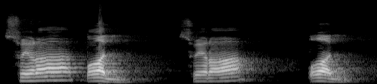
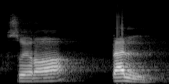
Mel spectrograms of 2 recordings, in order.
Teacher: طا کو موٹا کر کے پڑھا جائے اور تا کو باریک پڑھا جائے۔ یہی ایک خصوصیت ہے جس کے ذریعے سے ہم طا اور تا میں فرق کریں گے، لہذا اس کا خیال رکھنا ضروری ہے۔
